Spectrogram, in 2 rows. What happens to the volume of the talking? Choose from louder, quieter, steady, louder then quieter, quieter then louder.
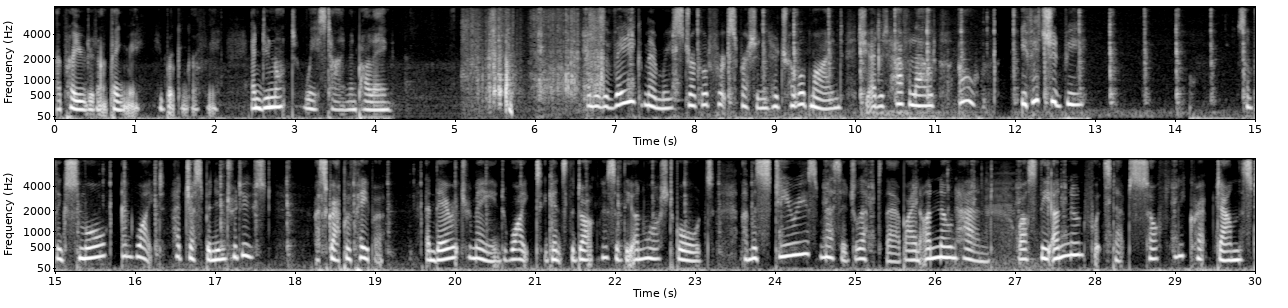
steady.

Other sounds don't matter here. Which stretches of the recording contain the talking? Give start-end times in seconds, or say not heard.
0.0-4.2, 6.7-12.9, 14.2-29.9.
